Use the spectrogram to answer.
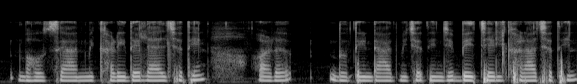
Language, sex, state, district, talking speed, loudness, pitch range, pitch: Maithili, female, Bihar, Samastipur, 195 wpm, -22 LUFS, 180-190 Hz, 180 Hz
